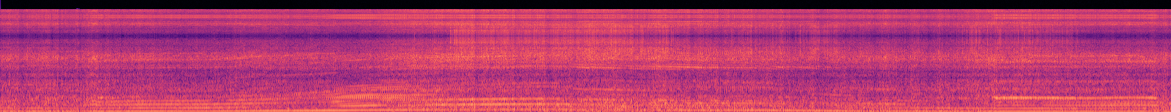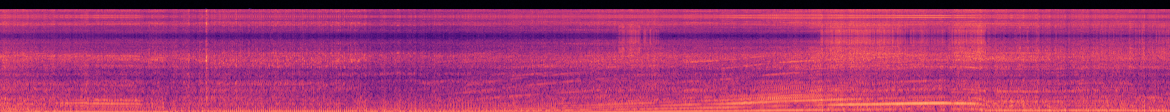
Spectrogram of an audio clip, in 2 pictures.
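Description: Car engine driving hard on twisting roads, the revs climbing, easing off and stepping down with gear changes. The revs rise twice and fall between, with another gear change near the end.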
